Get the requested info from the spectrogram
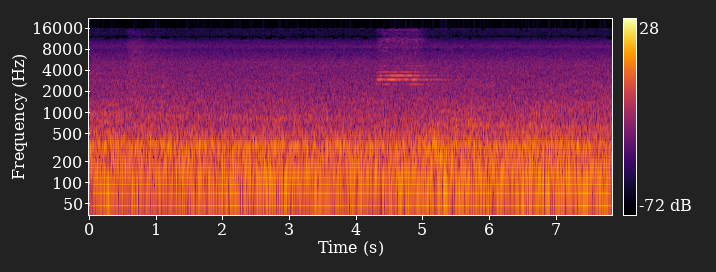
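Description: Steady low rumble and hum of a JR West 225 series electric train standing at a station platform, amid station noise. A short high-pitched beep sounds about four and a half seconds in.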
